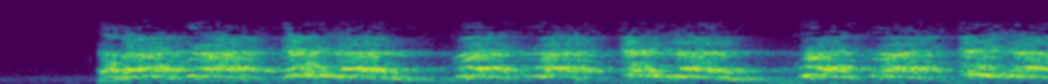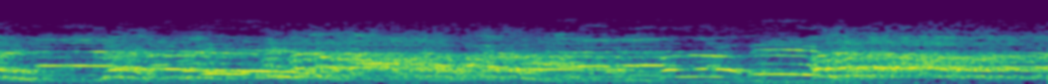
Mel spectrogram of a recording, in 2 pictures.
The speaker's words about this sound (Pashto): دا د افغانستان د کرکټ د ملي لوبډلې غړي دي چې په خپله خونه کې د کرکټ د بری له امله د خوشحالۍ نارې وهي.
